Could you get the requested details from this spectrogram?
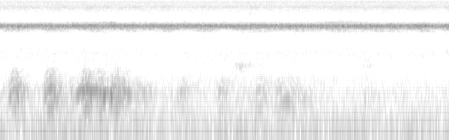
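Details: Several barred owls, about five in a park at night, hoot back and forth in quick, wavering, overlapping phrases, one close by, loudest at the start, with a steady high insect drone throughout.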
